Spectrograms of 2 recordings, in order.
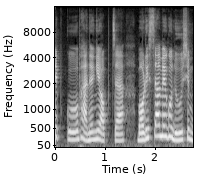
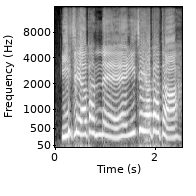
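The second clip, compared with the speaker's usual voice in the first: higher, louder, slow scolding; sarcastic mother-in-law; 6 semitones higher, 7 dB louder, slower than usual. Retold or imitated. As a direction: snap at her for finally picking up. (이제야 전화 받은 며느리를 타박하는 시어머니, 높고 큰 목소리)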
